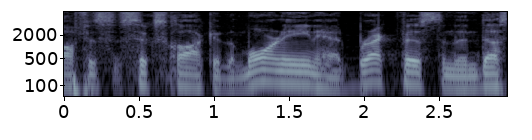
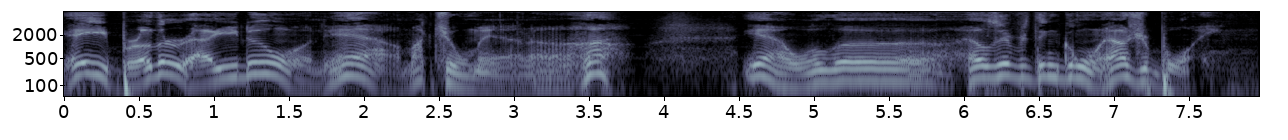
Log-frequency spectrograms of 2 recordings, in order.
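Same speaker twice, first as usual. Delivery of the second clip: friendly chatter with a stretched-out, drawn-out "uh"; 4 semitones higher than usual. Retelling a payphone call, doing a Randy Savage impression. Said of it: "And Randy calls Rick Rude. And it's like".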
